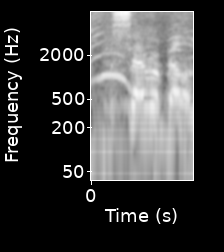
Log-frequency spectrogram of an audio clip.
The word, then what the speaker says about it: Cerebella: Cerebella. That's how you name. That's how you say her name.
